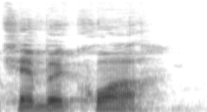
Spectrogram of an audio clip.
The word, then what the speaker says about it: Québécois: The 2 would be called Québécois.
